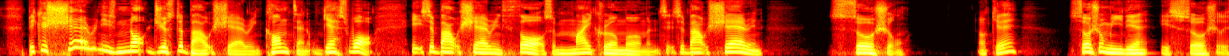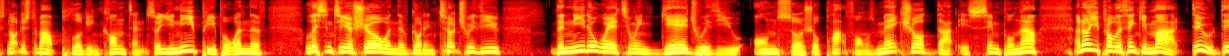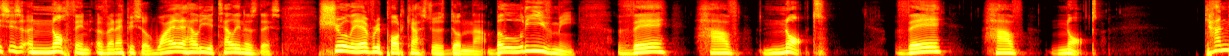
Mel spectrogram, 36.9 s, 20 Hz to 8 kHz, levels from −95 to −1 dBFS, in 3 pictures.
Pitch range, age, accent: 125-180 Hz, 30-49, British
